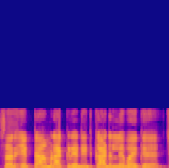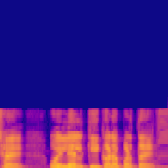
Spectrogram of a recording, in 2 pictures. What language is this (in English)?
Maithili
